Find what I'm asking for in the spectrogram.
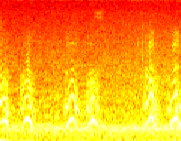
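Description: Greenland huskies in the Arctic town of Jakobshavn give repeated yipping, whining barks in uneven bursts, fairly faint and at a moderate distance, with no talking.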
